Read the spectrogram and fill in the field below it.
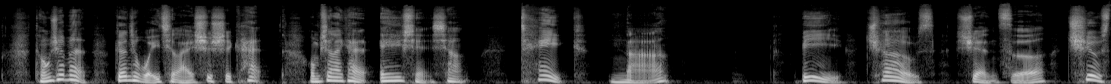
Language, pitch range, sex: Chinese, 110-175 Hz, male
